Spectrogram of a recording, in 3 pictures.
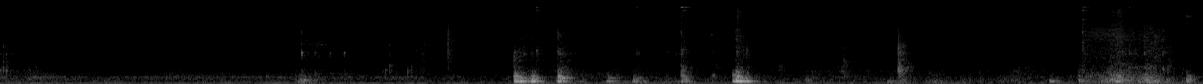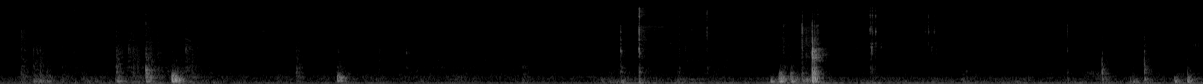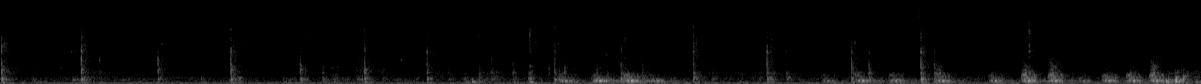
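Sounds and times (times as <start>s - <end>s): dull thumps: 22.6s - 36.0s.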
